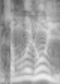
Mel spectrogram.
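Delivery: acted exasperated call-out. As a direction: call someone to attention with a loud "hoy". God acted calling out to Samuel.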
